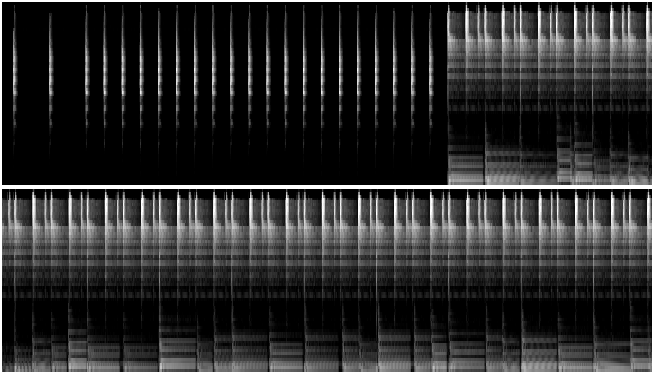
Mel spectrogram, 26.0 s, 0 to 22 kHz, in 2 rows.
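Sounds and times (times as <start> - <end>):
jazz bass solo: 8.9 - 26.0
jazz improvisation play-along band playing: 9.0 - 26.0.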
